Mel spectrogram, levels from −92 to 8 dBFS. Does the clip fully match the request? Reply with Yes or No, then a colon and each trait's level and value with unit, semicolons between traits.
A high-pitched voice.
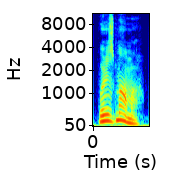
No: medium, 160 Hz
